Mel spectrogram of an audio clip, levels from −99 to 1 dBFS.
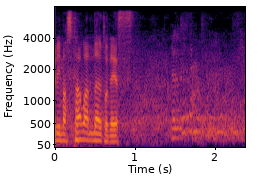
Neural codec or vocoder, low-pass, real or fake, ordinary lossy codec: codec, 24 kHz, 3 kbps, HILCodec; 7.2 kHz; fake; none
